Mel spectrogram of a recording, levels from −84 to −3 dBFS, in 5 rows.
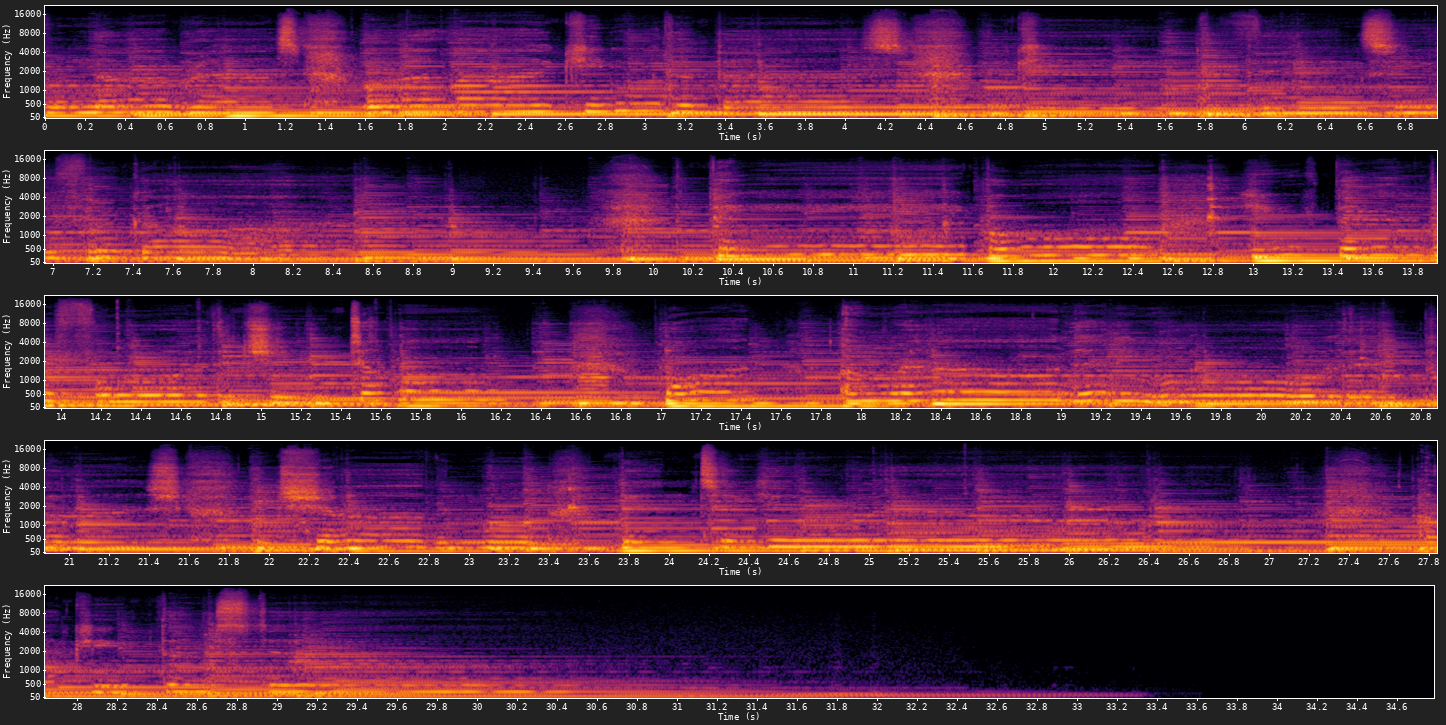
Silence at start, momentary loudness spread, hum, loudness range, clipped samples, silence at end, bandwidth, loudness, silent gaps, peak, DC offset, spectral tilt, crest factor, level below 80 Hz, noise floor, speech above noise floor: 0 s; 9 LU; none; 6 LU; under 0.1%; 2.65 s; 16.5 kHz; -18 LUFS; none; -2 dBFS; under 0.1%; -7 dB/octave; 16 dB; -36 dBFS; under -90 dBFS; over 73 dB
